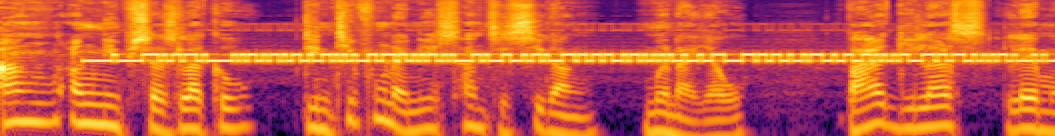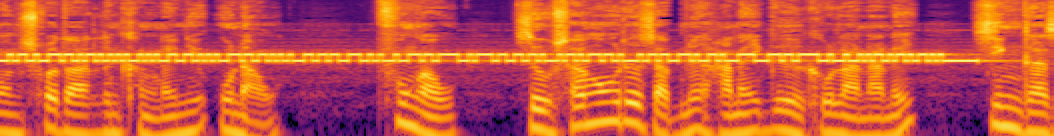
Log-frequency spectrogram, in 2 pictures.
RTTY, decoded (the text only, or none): SDPRU SXGCG LDYQM PZWRB NSKKP DYYIY RULNQ TEIGD KLHGO TQSDR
